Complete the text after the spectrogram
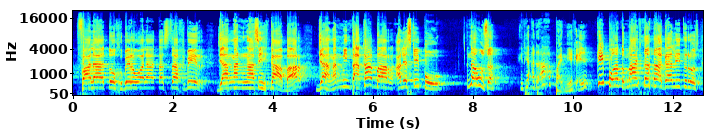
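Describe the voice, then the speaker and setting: A man with an Indonesian accent giving a casual religious lecture, telling animated stories and mixing in Arabic terms. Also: very high voice, measured pace. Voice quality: animated storytelling, mixes Arabic terms, laughs often. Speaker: Islamic preacher. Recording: echoey hall.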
